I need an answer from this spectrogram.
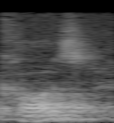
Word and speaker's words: cos: and we write cause this time we actually pronounce it cause so cos theta is equal to adjacent over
